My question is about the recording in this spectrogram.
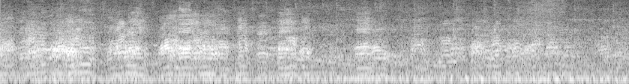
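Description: Caged ducks quacking in a string of short calls, roughly two a second, loudest in the first couple of seconds and thinning out after.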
